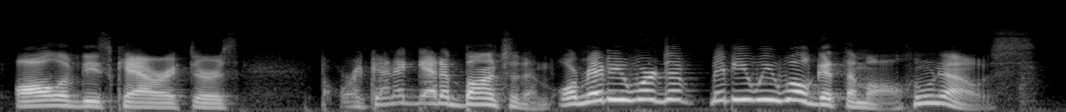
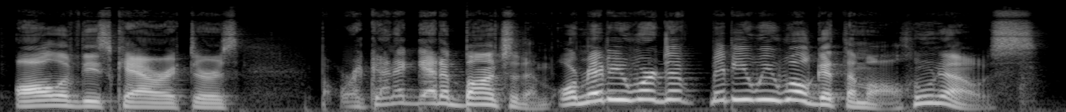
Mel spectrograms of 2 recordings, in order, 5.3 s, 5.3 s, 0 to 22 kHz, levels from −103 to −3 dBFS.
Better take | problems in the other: second | muffled; very; fading above 2.5 kHz

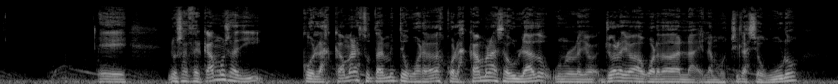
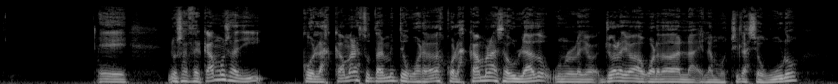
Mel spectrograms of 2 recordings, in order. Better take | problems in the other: second | low rumble; faint; throughout; 25 dB below the speech

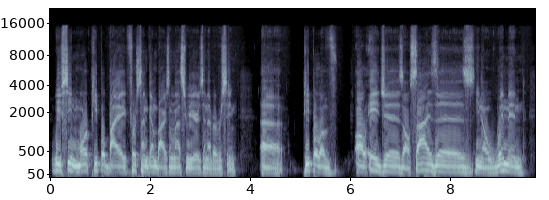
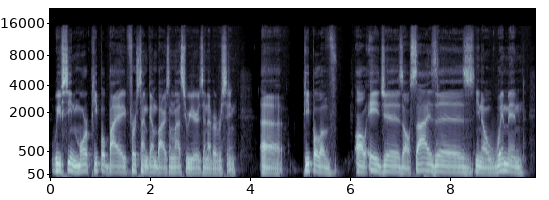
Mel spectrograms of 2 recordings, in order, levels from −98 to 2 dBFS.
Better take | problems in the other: second | distortion; slight; 10 dB below the speech

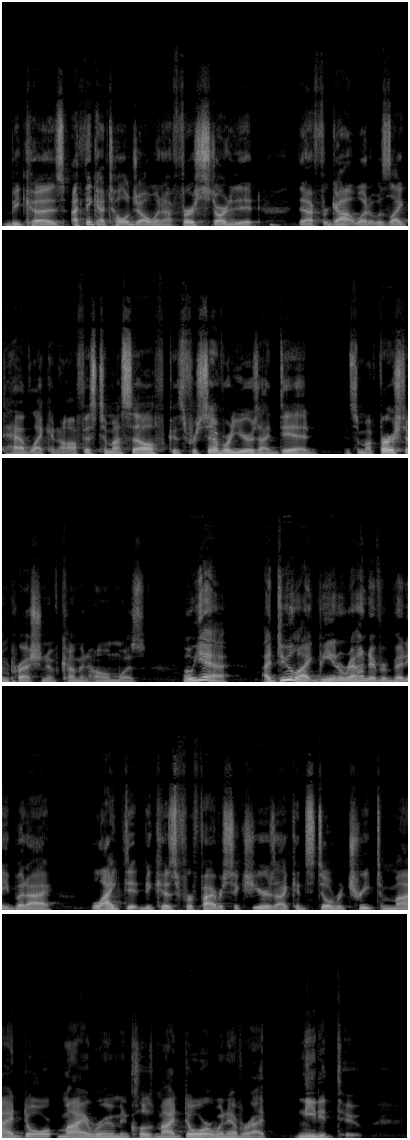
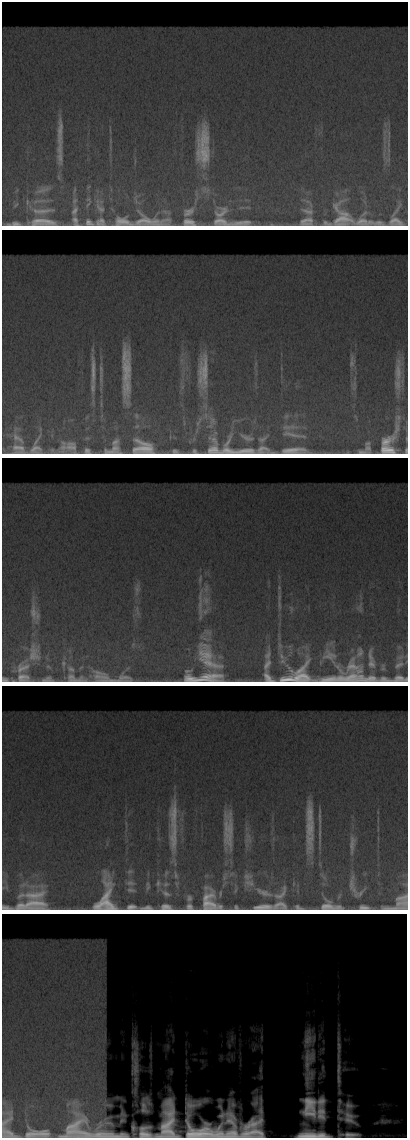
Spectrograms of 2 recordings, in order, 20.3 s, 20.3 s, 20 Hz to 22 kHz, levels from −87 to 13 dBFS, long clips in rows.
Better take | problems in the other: first | hiss; noticeable; until 17 s; 10 dB below the speech

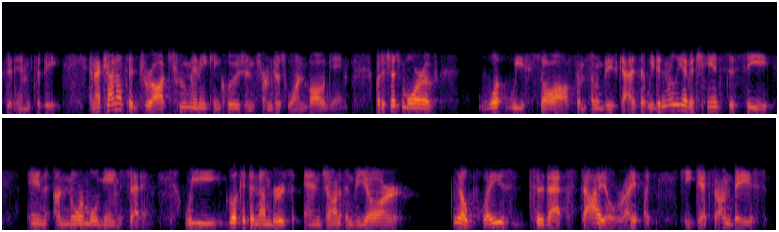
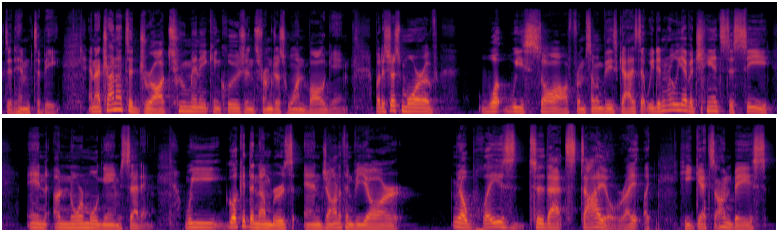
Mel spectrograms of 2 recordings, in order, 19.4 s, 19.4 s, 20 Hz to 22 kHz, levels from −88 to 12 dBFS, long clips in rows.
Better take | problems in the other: second | phone-call audio; poor line; nothing above 3 kHz

